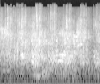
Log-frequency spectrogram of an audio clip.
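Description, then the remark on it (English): An audience claps in a steady, dense patter of many hands, sustained for a couple of seconds at moderate level, with faint voices mixed in underneath. “Now be careful if you're clapping, because you're on the internet.”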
